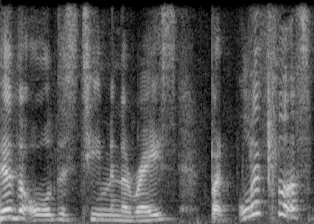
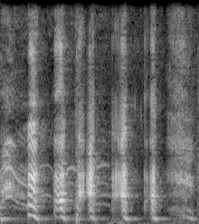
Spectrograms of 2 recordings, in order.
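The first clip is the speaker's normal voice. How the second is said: laugh; 10 semitones higher, 5 dB louder than usual. Real, not acted. Laughing at small world coincidence.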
